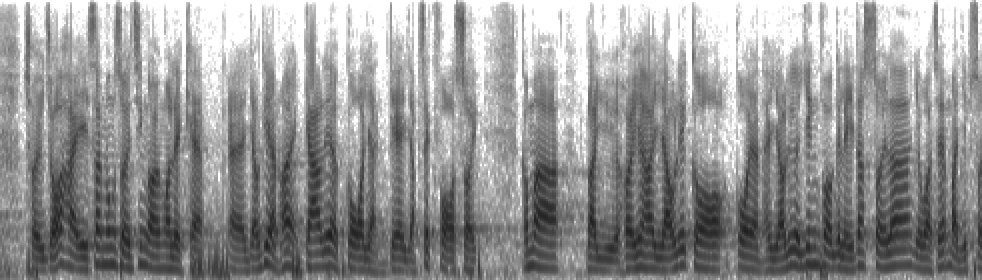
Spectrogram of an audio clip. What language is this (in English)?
Cantonese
